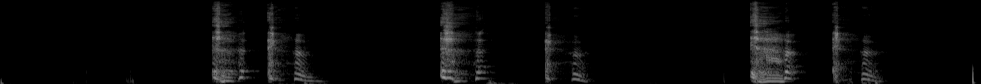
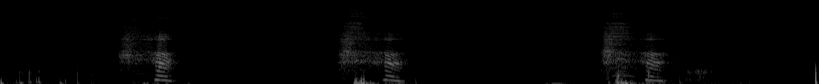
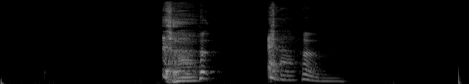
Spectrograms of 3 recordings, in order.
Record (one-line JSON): {"three_cough_length": "9.8 s", "three_cough_amplitude": 6373, "three_cough_signal_mean_std_ratio": 0.32, "exhalation_length": "8.2 s", "exhalation_amplitude": 1213, "exhalation_signal_mean_std_ratio": 0.44, "cough_length": "4.7 s", "cough_amplitude": 5549, "cough_signal_mean_std_ratio": 0.33, "survey_phase": "alpha (2021-03-01 to 2021-08-12)", "age": "45-64", "gender": "Female", "wearing_mask": "No", "symptom_cough_any": true, "smoker_status": "Ex-smoker", "respiratory_condition_asthma": true, "respiratory_condition_other": false, "recruitment_source": "REACT", "submission_delay": "1 day", "covid_test_result": "Negative", "covid_test_method": "RT-qPCR"}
